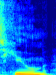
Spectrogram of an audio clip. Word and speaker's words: Home: That's spelled like home, pronounced Hume.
